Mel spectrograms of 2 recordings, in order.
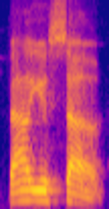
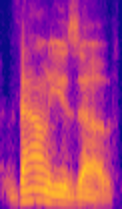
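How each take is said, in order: First: The s in values is an unvoiced hiss. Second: The s in values is a voiced buzz. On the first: The speaker calls it wrong. "not quite values of" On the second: The speaker calls it right. "but values of"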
